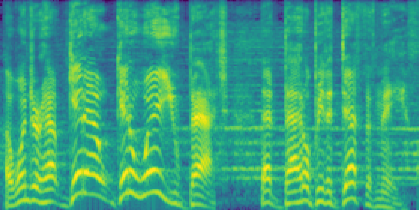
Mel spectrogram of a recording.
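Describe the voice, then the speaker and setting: A man playing a nervous, rambling man alone in a haunted house in a horror radio play, halting and talking straight to his listeners. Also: high voice, sing-song, darkish tone, faint music behind, heavily acted. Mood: agitated. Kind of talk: old-time horror radio play monologue.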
